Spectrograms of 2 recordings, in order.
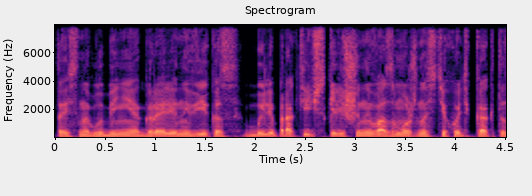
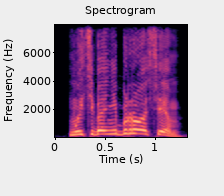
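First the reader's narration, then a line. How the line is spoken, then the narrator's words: Shouted back. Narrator (Russian): прокричала в ответ Никс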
